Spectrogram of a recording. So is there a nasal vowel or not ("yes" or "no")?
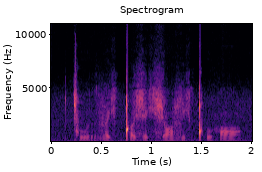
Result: no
